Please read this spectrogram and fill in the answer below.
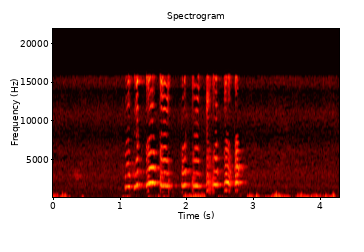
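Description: Cockatiel chattering in a run of short whistled chirps about a second in, lasting about two seconds, over low rumbling noise.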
